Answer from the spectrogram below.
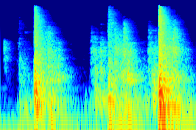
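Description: A chair knocks heavily three times at uneven intervals, dull wooden thumps with a short rumbling tail, muffled as if coming through a wall, with no talking.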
